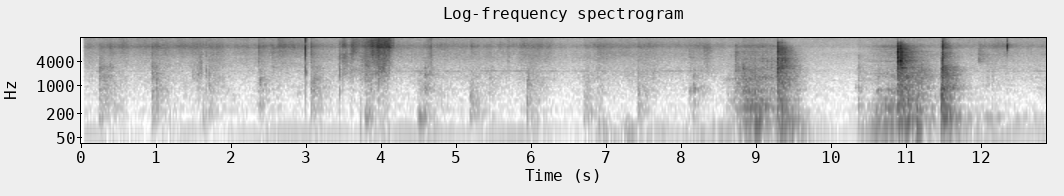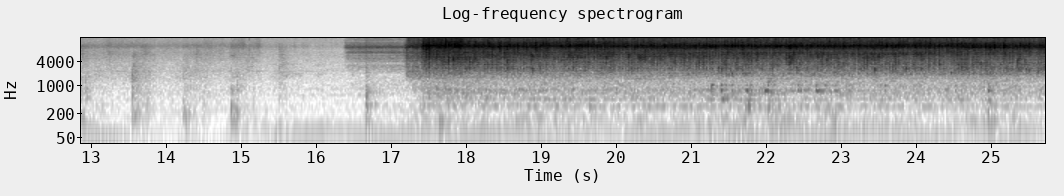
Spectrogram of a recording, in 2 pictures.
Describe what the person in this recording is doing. I walked to the drawer, opened and closed it. Then I went to the sink, turned on the water, and stopped it after a few seconds.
